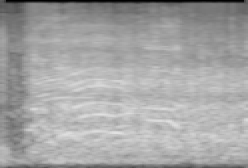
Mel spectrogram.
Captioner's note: laughter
